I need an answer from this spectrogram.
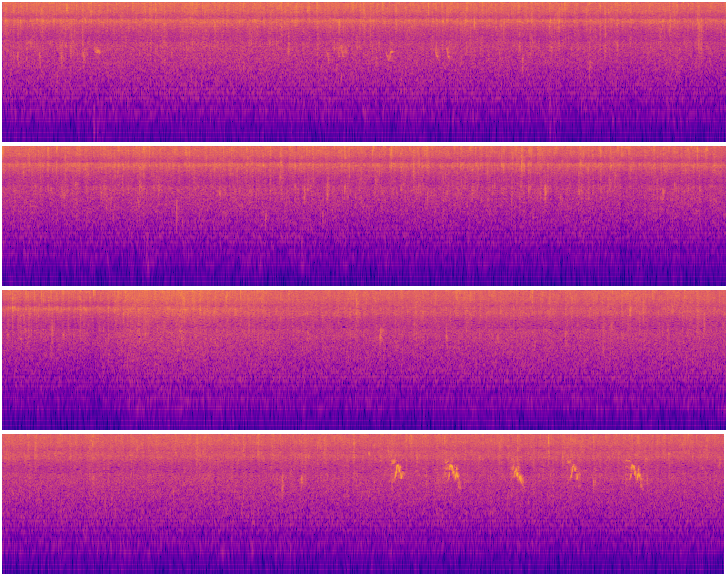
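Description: Steady rain falling on the water of an outdoor swimming pool: an even hiss of drops on water. Near the end, five short high chirps stand out above it.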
